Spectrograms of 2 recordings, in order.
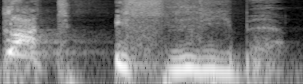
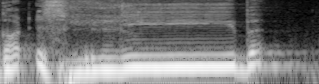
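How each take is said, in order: First: The stress falls on the word Gott. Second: The stress falls on the word Liebe. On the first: The point is that God defines what love is. The speaker calls it right. "man muss sagen" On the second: The point is that God is loving. The speaker calls it wrong. "man betont den Satz vollkommen verkehrt. Man muss nicht sagen"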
